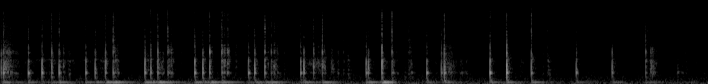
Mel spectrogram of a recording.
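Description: Long fingernails tap rapidly on the flat face of a small, hollow white paperboard box, giving a quick, uneven run of dry clicky taps with a hollow mid-toned knock. Each tap dies away almost at once, over a faint low hum, and the taps grow slightly softer toward the end.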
